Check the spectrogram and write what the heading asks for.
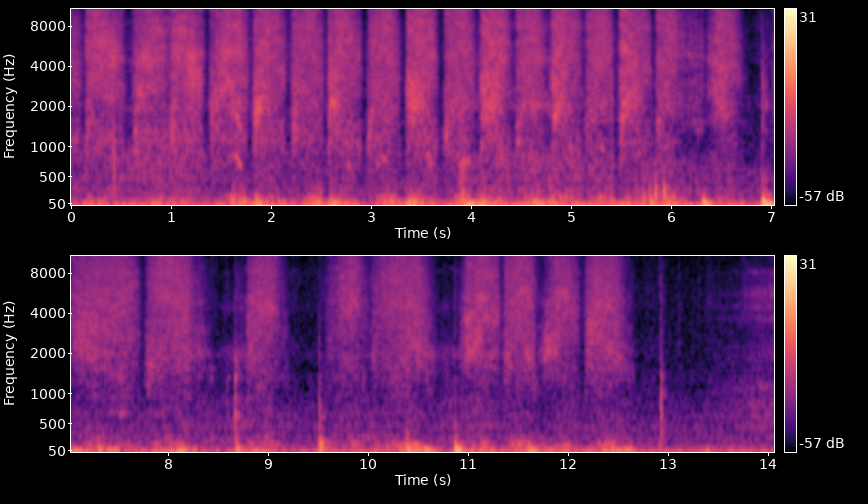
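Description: A lint roller rolled briskly back and forth over the tabletop, making a rasping stroke about three or four times a second. About halfway the strokes slow into longer, spaced passes, and they stop shortly before the end.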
